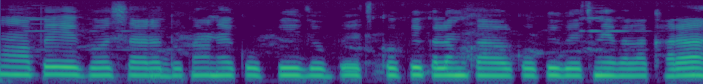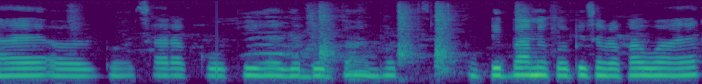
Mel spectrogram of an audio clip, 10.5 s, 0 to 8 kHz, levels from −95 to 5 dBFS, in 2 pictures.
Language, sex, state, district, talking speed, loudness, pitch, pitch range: Hindi, female, Bihar, Kishanganj, 180 wpm, -35 LUFS, 215 Hz, 210-220 Hz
